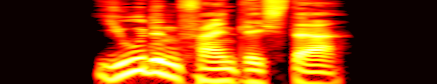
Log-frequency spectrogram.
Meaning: inflection of judenfeindlich: 1. strong/mixed nominative masculine singular superlative degree 2. strong genitive/dative feminine singular superlative degree
- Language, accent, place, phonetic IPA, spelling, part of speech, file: German, Germany, Berlin, [ˈjuːdn̩ˌfaɪ̯ntlɪçstɐ], judenfeindlichster, adjective, De-judenfeindlichster.ogg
